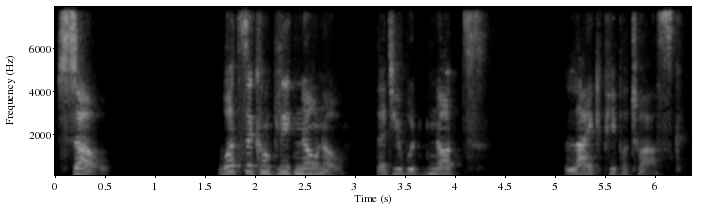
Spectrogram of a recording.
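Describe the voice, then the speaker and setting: A woman's voice: mid-range voice, takes it slowly. A woman with an Austrian German accent co-hosting a casual talk, curious and engaged. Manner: warm, inquisitive interviewer, laughs easily. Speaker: co-host. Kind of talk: casual conversation.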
